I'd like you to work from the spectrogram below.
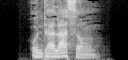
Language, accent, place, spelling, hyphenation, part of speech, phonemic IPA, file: German, Germany, Berlin, Unterlassung, Un‧ter‧las‧sung, noun, /ˌʊntɐˈlasʊŋ/, De-Unterlassung.ogg
- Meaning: omission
